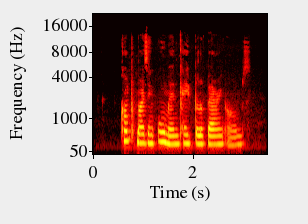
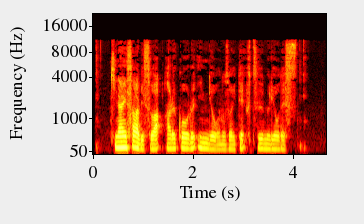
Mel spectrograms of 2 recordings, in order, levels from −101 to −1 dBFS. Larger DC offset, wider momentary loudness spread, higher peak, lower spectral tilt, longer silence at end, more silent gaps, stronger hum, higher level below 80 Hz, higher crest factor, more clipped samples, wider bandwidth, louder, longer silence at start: neither; about the same, 13 LU vs 12 LU; second, -16 dBFS vs -2 dBFS; about the same, -6.5 dB/octave vs -5.5 dB/octave; second, 0.4 s vs 0.6 s; neither; neither; second, -82 dBFS vs -54 dBFS; about the same, 18 dB vs 20 dB; neither; first, 13.5 kHz vs 11.5 kHz; second, -32 LUFS vs -23 LUFS; first, 0.55 s vs 0.05 s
